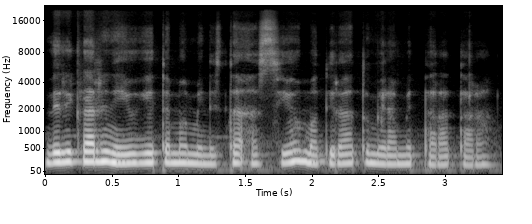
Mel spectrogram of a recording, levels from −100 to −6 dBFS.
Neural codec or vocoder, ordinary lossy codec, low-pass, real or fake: autoencoder, 48 kHz, 128 numbers a frame, DAC-VAE, trained on Japanese speech; none; 19.8 kHz; fake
